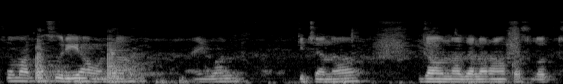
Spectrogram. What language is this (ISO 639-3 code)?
kok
